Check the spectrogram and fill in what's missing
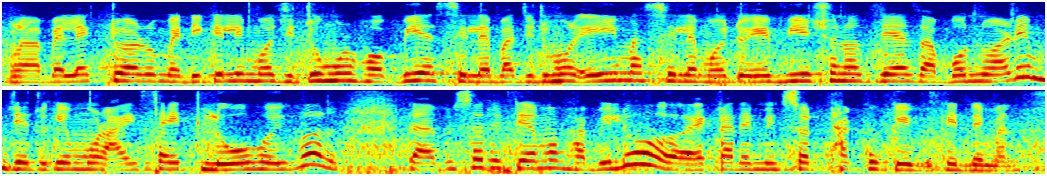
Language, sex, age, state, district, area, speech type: Assamese, female, 30-45, Assam, Barpeta, urban, spontaneous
